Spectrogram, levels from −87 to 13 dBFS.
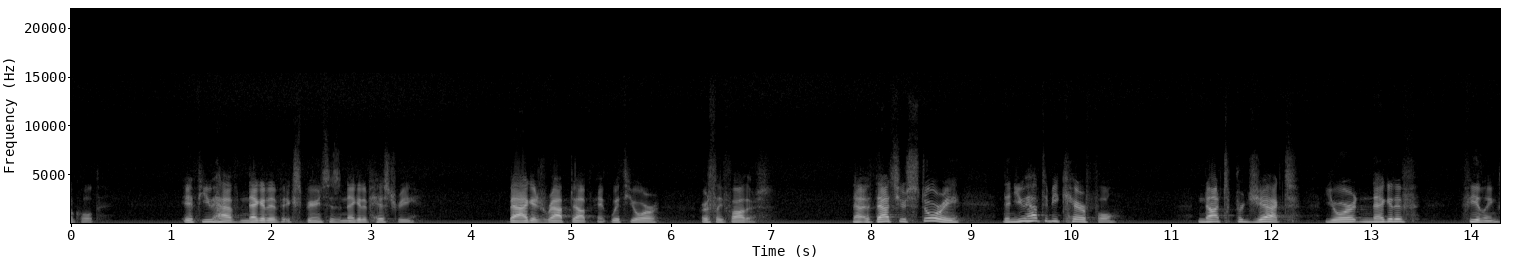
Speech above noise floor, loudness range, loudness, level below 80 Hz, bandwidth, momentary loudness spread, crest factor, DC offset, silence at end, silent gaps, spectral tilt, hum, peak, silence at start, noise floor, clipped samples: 35 dB; 2 LU; -29 LUFS; -68 dBFS; 15 kHz; 13 LU; 22 dB; under 0.1%; 0 s; none; -7.5 dB/octave; 60 Hz at -60 dBFS; -8 dBFS; 0 s; -64 dBFS; under 0.1%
